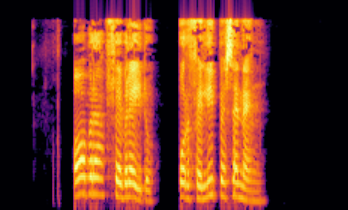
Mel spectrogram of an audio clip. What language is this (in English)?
Galician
